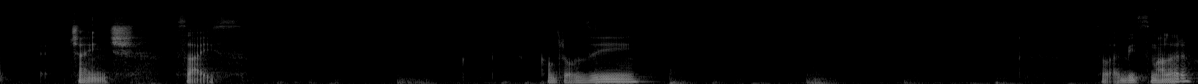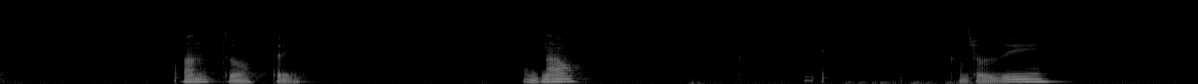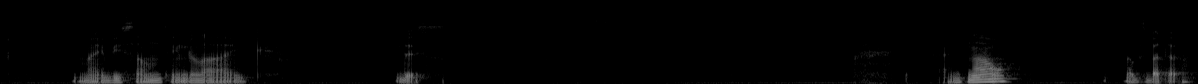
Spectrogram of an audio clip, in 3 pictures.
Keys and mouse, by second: 5.3 ctrl+z, 6.0 ctrl+z, 6.2 ctrl+z, 6.7 ctrl+z, 13.5 click, 14.2 click, 14.7-15.7 drag, 17.6 KP_Divide, 20.6 ctrl+z, 20.8 ctrl+z, 21.1 ctrl+z, 21.5 ctrl+z, 21.8 ctrl+z, 24.6 click, 26.3 click, 29.4 click, 30.0 click, 30.4 click, 31.4 click.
